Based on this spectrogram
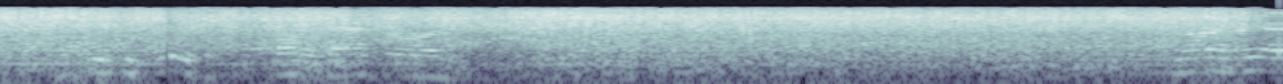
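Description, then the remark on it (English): A steady, dense roar of rushing waterfall water fills the whole stretch at an even loudness, with faint voices briefly audible beneath the torrent. “I'm out by the waterfall.”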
